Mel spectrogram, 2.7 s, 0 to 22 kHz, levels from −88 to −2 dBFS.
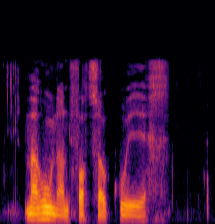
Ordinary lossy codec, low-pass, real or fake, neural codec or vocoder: AAC, 32 kbps; 7.2 kHz; fake; codec, 16 kHz, 16 kbps, FunCodec, trained on LibriTTS, 50 frames a second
